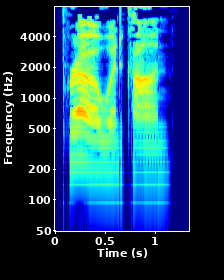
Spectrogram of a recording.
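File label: "pro and con", British English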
